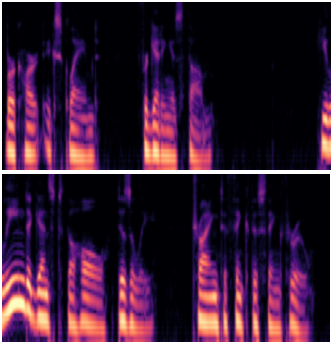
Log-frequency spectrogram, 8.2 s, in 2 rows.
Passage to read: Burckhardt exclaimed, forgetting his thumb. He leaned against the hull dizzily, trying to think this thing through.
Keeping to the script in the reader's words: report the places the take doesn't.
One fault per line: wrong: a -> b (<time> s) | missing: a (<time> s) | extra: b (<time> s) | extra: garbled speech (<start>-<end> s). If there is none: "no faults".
no faults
